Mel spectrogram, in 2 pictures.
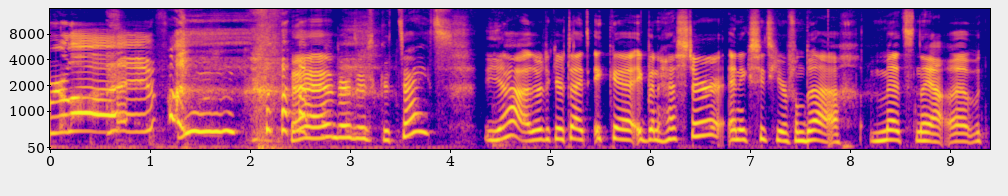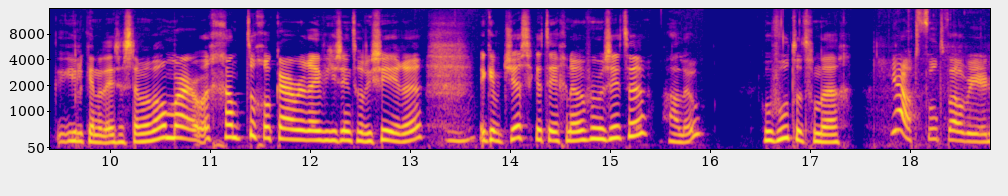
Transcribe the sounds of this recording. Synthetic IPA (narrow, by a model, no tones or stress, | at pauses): əla | f | ɦɛdɔtɪsəkɪːɹtɛjtjaːədɔɹtəkɪːɹtɛjtɪkəɪɡ̚bɛnɦɛstəɹɛnɪksɪtɦiːɹvɑndaːχmɛtnawja̰əʋəjʏlikɛnəndejzəstɛməʋɛlˠmaːɹʋəχaːntɔχɛlˠkaːɹʋɪːɹejvəncəs̬ɪntrodysɪːrəɪkɦɛp̚d͡ʒɛsi̥katejχənowvəɹməzɪtəhalow | ɦuvulˠtətfɑndaːχ | jaːətfulˠtʋɛlˠʋɪː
